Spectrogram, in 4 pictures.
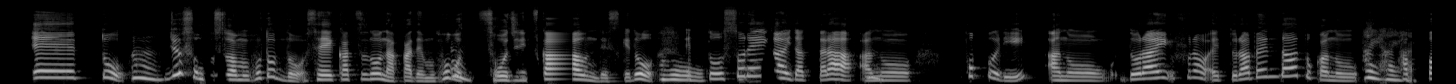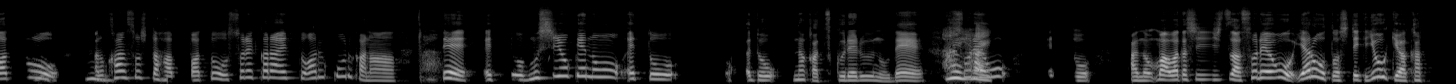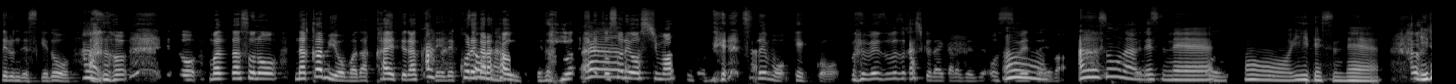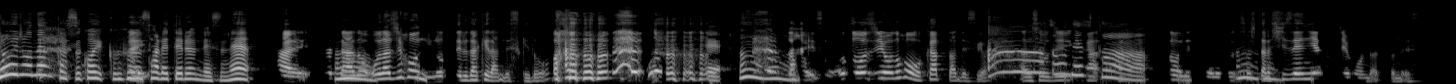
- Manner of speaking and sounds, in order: distorted speech; laughing while speaking: "あの"; laughing while speaking: "ですけど"; laugh; laugh
- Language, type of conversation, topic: Japanese, podcast, 普段の買い物で環境にやさしい選択は何ですか？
